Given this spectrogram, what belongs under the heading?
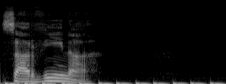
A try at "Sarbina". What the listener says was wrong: Not V. It's B. Sarbina.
